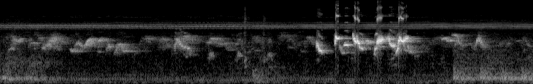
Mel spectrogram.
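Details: Red-whiskered bulbul of wild Vietnam–Laos stock, kept one year, with a doubled song. It is played to spur other bulbuls to sing. Soft warbled phrases build into a loud, rapid, bubbling burst midway. A steady high whine persists.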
